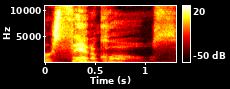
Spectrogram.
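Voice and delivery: snarling, ground-out delivery. Bradley answers his father, snarling. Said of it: "snarled Bradley".

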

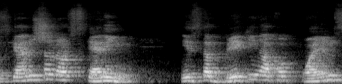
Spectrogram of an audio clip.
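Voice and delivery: slow, deliberate read-aloud English delivery.

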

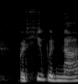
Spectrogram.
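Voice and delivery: ordinary delivery

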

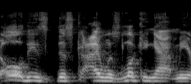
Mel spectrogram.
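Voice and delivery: ordinary delivery

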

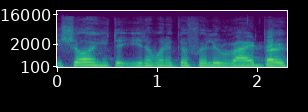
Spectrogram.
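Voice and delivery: put-on New Zealand accent. Retelling a man asking for directions and offering a ride, in a Kiwi accent. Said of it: "I don't know why he's got a Kiwi accent".

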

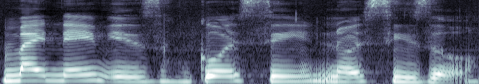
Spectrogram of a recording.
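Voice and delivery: slow, careful, clear spelling out of a name.

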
